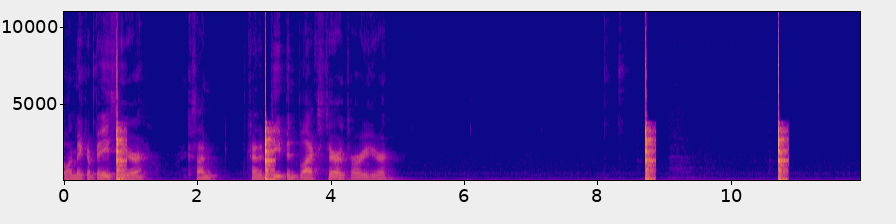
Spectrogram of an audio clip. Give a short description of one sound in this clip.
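A game stone clicks sharply onto a board a few times.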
